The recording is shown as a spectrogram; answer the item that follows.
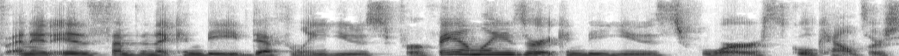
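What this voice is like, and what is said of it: Relaxing Southern drawl. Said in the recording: “I loved listening to your Southern drawl. I found it very relaxing.”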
